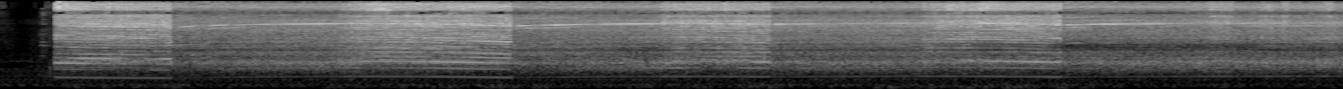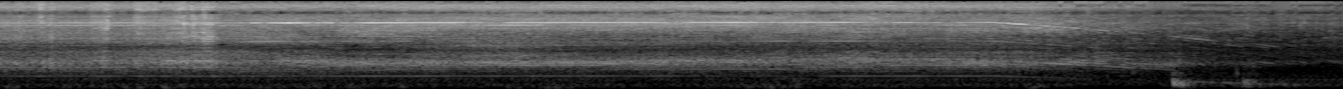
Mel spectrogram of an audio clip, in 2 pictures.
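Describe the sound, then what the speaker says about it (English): A power grinder bites into wood with a steady high whine, loud and close, pulsing in several passes before running long and winding down with a few clunks at the end. "grind a little bit more material away"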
